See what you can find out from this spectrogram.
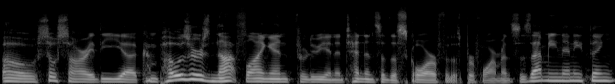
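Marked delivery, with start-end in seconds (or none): none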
